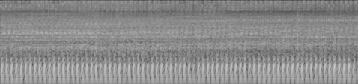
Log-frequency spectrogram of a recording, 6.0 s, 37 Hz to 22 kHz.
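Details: Racer 164FML 200cc pushrod single-cylinder engine with a balance shaft, first start after repair: steady idle with even thumping at a constant beat, no knocks or rattles, running healthy.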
